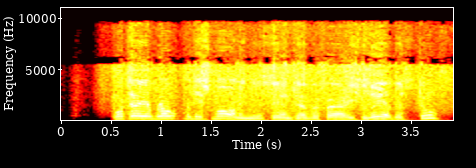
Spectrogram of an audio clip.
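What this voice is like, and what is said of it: Strong old-fashioned Yorkshire accent. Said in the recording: “speaks a much older and stronger Yorkshire variety of English.”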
